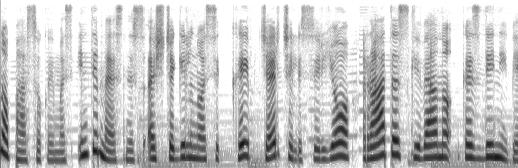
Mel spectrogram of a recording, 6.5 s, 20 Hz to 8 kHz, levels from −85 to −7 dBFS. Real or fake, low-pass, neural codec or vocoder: real; 7.2 kHz; none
